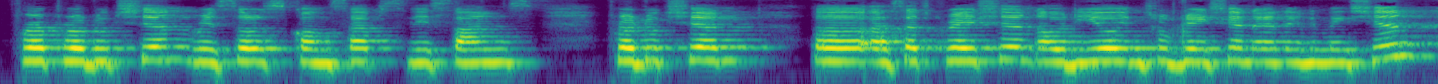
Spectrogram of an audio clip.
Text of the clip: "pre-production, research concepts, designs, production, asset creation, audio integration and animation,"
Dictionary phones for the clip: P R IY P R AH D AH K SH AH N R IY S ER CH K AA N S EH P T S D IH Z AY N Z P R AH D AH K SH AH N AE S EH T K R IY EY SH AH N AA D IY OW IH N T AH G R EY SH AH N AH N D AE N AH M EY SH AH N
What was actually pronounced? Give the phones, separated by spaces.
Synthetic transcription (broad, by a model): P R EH P R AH D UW K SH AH N R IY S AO S K AA N S EH P T S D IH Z AY N S P R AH D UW K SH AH N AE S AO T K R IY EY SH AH N AA D IY OW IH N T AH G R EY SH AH N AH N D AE N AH M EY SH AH N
